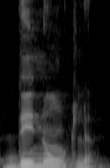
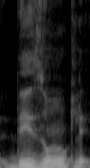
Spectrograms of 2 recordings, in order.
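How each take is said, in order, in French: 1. Un son n est ajouté devant « oncles ». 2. « Oncles » se lie avec un son z, pas de n. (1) "elle disait un oncle, des noncles" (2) "elle disait pas un oncle, des oncles"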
